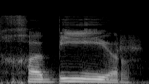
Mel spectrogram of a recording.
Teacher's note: it's preceded by the long vowel kasra ya, it will be light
